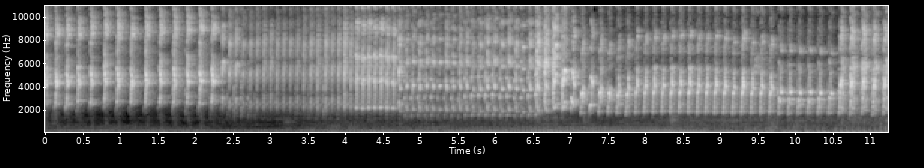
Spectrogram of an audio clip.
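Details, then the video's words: Lovebird in long 'ngekek panjang' chatter, used to train other birds: a fast series of high, rattling notes that softens briefly in the middle and then returns strongly, over a steady low hum. "masteran burung Lovebird ngekek panjang"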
